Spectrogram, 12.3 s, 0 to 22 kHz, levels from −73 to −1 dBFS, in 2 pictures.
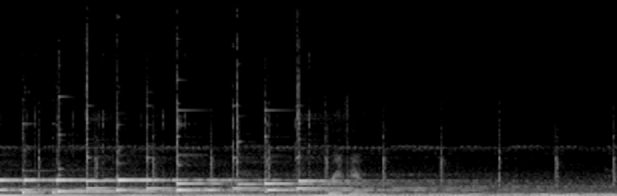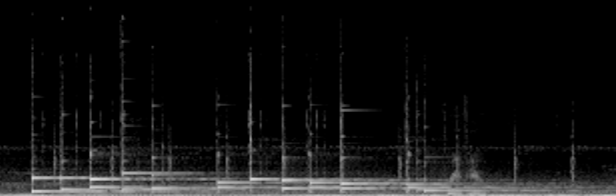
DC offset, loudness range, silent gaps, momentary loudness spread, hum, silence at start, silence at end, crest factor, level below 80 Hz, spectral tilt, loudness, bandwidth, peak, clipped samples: under 0.1%; 6 LU; none; 12 LU; 50 Hz at -35 dBFS; 0 s; 0 s; 18 dB; -32 dBFS; -5.5 dB/octave; -22 LUFS; 17.5 kHz; -4 dBFS; under 0.1%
